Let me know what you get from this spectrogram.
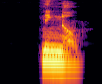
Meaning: Alternative form of ning-nong
- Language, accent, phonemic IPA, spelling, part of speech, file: English, Australia, /ˈnɪŋˌnɔŋ/, ning nong, noun, En-au-ning nong.ogg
